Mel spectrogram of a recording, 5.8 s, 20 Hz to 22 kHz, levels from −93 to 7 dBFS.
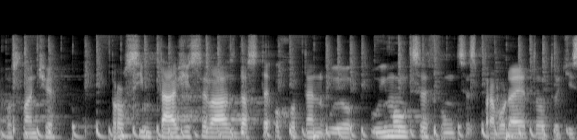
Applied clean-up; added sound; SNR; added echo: classical method log-MMSE.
